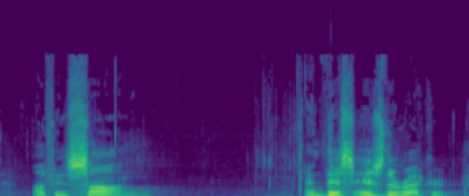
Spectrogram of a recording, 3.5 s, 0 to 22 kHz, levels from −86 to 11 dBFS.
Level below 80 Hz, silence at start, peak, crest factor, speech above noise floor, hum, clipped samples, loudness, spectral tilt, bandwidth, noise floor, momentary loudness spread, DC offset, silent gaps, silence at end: -62 dBFS; 0.25 s; 0 dBFS; 20 dB; 49 dB; none; under 0.1%; -17 LUFS; -4 dB/octave; 16 kHz; -67 dBFS; 14 LU; under 0.1%; none; 0.2 s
